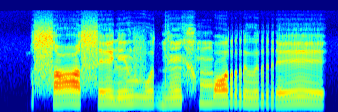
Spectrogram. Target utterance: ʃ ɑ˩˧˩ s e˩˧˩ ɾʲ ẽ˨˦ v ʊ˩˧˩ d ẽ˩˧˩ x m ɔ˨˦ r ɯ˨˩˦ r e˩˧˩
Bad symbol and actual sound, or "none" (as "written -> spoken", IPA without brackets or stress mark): ʃ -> s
